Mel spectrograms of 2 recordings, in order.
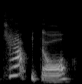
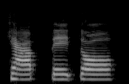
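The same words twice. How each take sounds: First: Said in the usual way. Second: "capital" in three separate, even-pitched syllables; robot syllable breaks. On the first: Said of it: "I can break words into syllables". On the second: Shown as a demonstration. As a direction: say "capital" robotically as cap-i-tal, slowly. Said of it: "If I speak like a robot".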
